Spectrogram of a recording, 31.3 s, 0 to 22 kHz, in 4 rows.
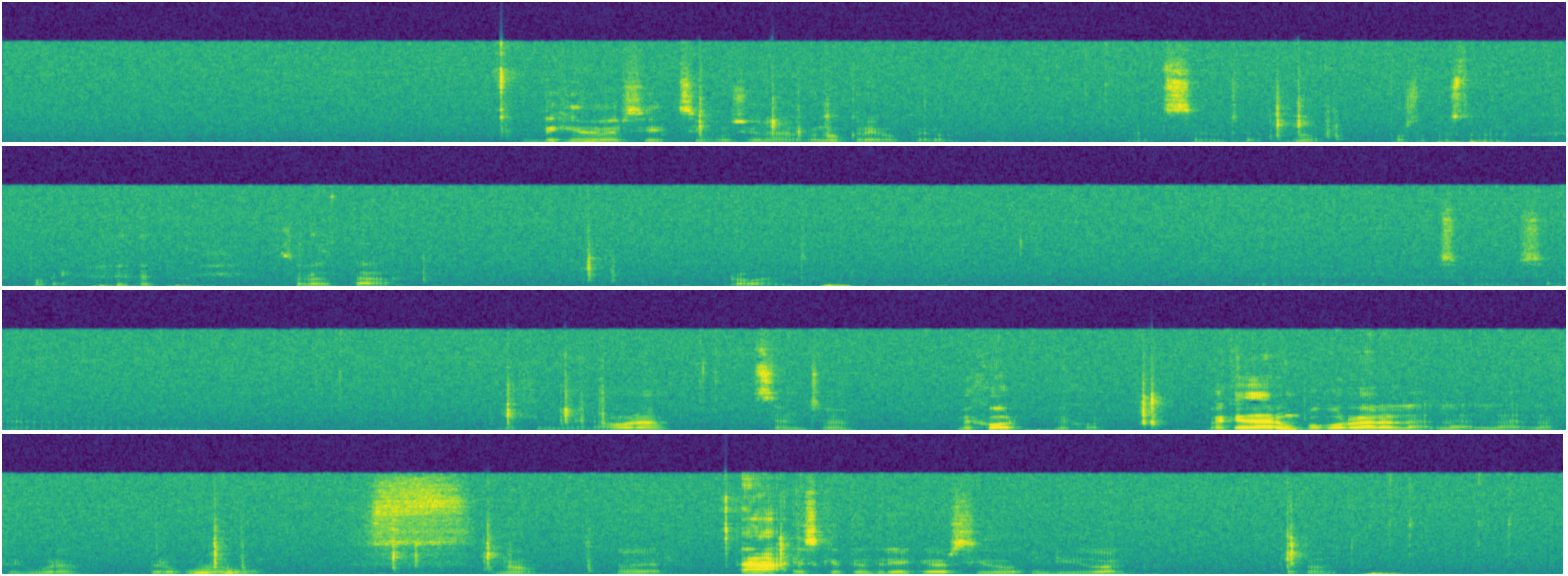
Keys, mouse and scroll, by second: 3.7 alt+m, 5.3 click, 6.3 ctrl+z, 7.1 middle click, 7.9 middle click, 9.1 middle click, 10.6 e, 17.1 click, 18.3 alt+m, 19.0 click, 21.2 Tab, 21.9-24.3 middle drag, 24.4 Tab, 25.4 ctrl+z, 27.2 a, 27.9 click, 29.0-29.3 scroll up 1, 30.3 alt+shift+right click, 30.7 alt+shift+right click, 31.1 alt+shift+right click.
